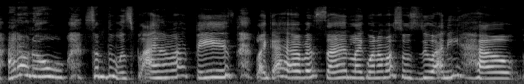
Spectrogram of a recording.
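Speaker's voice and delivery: replaying her own freakout on the phone; retold frantic panic. Caller begging the dispatcher for help, frantic and loud.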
